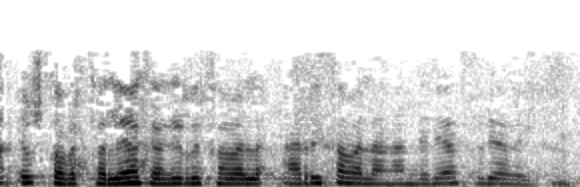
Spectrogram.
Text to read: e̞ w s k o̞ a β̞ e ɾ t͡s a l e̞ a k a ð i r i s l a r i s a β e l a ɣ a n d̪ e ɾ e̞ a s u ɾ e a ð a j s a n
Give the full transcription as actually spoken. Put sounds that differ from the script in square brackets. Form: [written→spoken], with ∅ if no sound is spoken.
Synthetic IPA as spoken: e̞ w s k o̞ a β̞ e ɾ t͡s a l e̞ a k a [ð→ɣ] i r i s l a r i s a β [e→a] l a ɣ a n d̪ e ɾ e̞ a s u ɾ e a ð a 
